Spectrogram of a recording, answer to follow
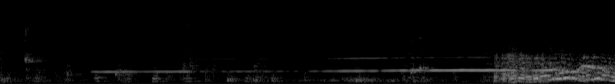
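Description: Free-improvised music for voice, tuba and percussion: one long held tone that rises very slightly, over scattered small clicks and taps. About five seconds in, a louder, dense tangle of wavering pitches swells up.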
